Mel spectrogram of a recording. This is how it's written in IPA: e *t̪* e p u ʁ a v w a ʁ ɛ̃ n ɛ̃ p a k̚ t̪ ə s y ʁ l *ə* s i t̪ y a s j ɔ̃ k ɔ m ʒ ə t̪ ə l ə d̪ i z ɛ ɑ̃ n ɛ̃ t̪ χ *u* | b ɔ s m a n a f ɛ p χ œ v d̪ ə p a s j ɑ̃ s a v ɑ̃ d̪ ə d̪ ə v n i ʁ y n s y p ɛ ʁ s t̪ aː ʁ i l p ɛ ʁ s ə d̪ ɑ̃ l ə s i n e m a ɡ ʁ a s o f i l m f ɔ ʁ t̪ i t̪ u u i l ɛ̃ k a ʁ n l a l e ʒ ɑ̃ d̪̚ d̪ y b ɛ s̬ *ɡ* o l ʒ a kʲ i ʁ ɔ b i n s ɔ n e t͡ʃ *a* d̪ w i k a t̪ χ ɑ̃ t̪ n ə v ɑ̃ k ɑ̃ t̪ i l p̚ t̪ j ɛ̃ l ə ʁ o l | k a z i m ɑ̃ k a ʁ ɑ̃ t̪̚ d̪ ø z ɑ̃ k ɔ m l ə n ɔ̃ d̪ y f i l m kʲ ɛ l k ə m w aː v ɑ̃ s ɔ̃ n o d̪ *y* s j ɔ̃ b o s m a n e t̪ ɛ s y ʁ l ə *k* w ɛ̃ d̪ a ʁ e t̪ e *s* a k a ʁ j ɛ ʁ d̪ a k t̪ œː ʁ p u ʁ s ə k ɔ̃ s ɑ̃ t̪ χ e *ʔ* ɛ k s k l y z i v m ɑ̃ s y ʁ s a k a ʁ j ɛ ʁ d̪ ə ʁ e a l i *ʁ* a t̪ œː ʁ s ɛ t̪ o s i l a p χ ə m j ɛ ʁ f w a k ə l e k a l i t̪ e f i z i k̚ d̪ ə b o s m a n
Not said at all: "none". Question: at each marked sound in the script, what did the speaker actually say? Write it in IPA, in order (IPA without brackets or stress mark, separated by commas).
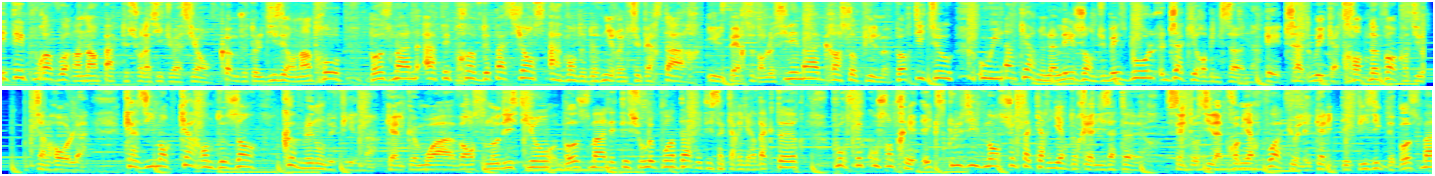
t̪, a, o, b, a, i, p, s, ʔ, z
